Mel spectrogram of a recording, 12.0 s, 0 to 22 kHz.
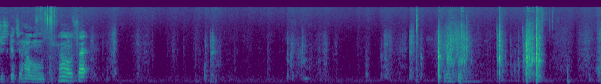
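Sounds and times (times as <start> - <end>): objects knocking and rustling: 3.6 - 4.8, 5.4 - 12.0
objects clattering: 8.3 - 11.0.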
